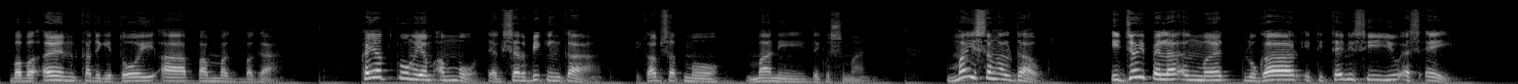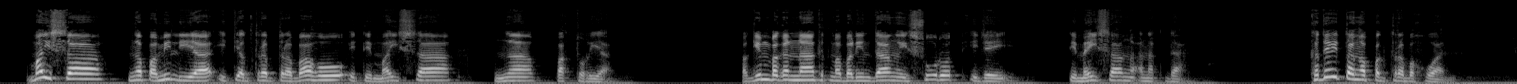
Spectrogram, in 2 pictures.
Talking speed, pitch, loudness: 105 wpm, 160 Hz, -23 LUFS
